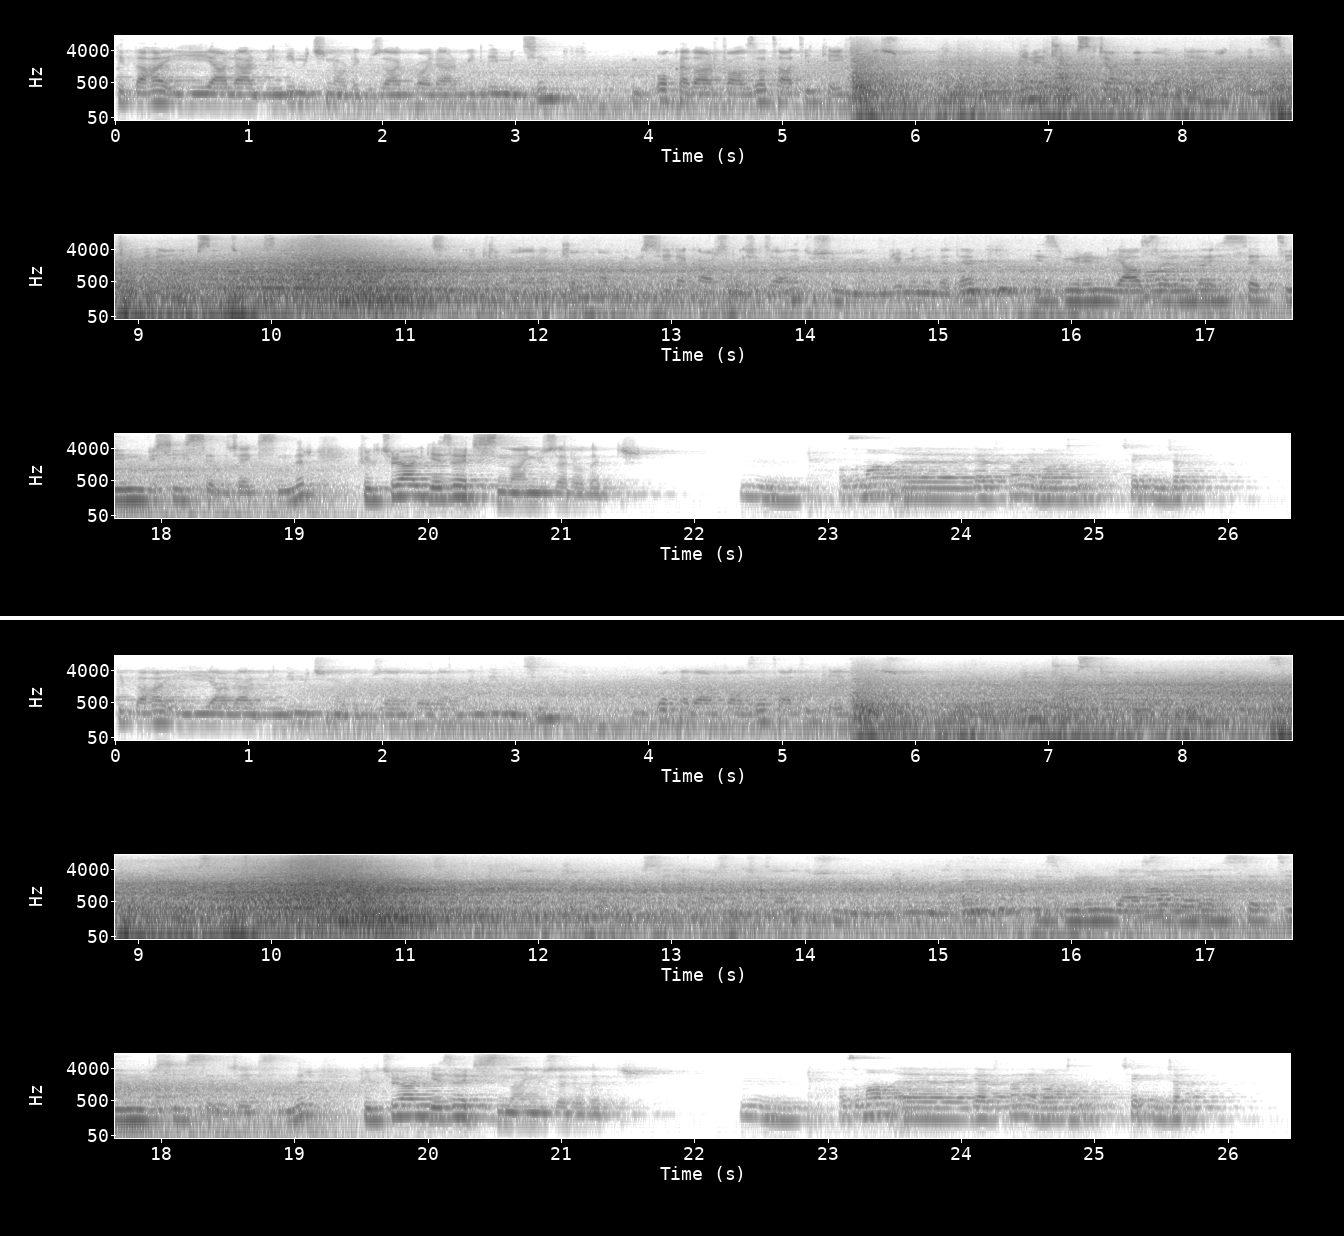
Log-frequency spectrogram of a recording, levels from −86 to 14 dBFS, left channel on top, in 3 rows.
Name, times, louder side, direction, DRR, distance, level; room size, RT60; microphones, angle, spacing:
voice 1, 0.0-3.3 3.9-6.3 6.7-15.3 15.7-21.6, left 2 dB, 30° left, 9 dB, 0.4 m, -40 dB
Car passing by, 2.2-18.6, right 5 dB, 45° right, 0.4 m, -30 dB
Thunder / Rain, 5.3-18.5, left 1 dB, 55° left, 0.7 m, -34 dB
voice 2, 12.1-12.6 15.1-15.6 16.4-17.1 22.3-25.6, equal, 10° right, -4 dB, 1.1 m, -43 dB
7.2 x 6.1 x 4.9 m, 1.3 s
head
